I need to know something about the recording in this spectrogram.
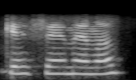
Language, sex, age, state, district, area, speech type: Hindi, female, 60+, Madhya Pradesh, Bhopal, urban, conversation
